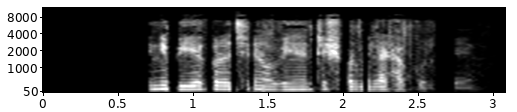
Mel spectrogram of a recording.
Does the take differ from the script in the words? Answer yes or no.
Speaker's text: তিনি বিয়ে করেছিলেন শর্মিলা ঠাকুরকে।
yes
